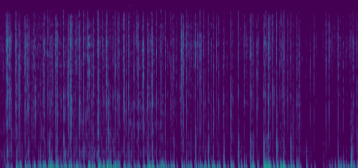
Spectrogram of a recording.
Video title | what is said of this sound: ASMR Sleep Triggers and Ultra Rare Blind Box Pulls! | thumpy sound of this particular piece of wood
